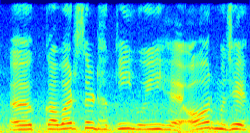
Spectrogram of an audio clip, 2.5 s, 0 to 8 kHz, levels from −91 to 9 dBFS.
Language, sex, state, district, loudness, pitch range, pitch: Hindi, female, Haryana, Rohtak, -13 LUFS, 255-300 Hz, 270 Hz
